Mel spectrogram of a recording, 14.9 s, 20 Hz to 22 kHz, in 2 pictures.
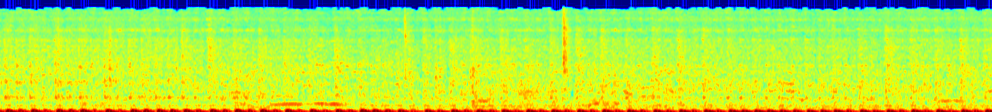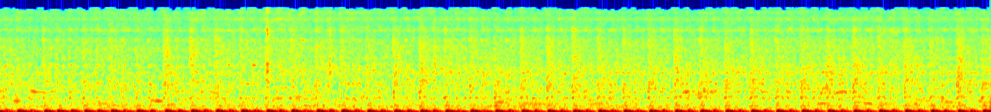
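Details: Sniper 155 single-cylinder motorcycle at 33,856, after valve clearance adjustment at first tune-up, tensioner okay: steady, even low thump at about 160 beats a minute with no ticking or clatter. Valvetrain sounds healthy.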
